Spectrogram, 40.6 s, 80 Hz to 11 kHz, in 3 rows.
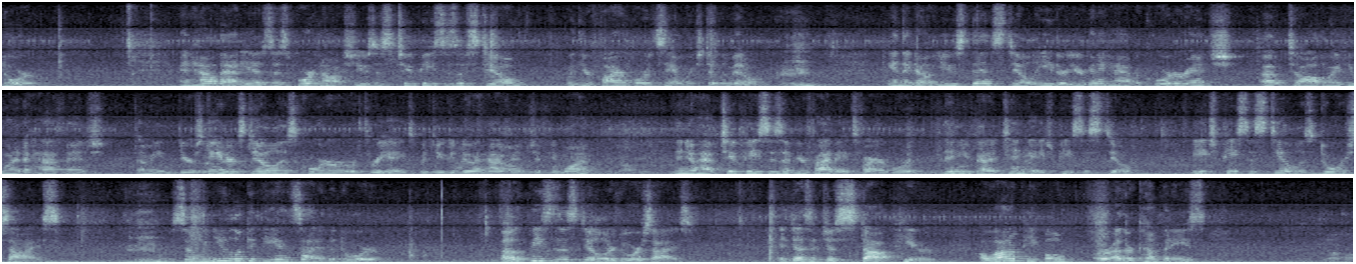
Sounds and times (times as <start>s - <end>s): Speech: 8.9s - 27.6s.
